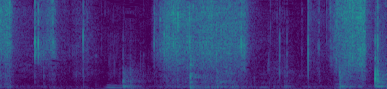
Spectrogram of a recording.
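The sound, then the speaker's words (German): Crinkly plastic wrapper rustling and tearing as the packet of a long cola-snake sweet is opened, a run of irregular crackles and rips over two seconds, with brief murmuring speech in between. “Ich tue es gerade aufmachen, die Verpackung.”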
